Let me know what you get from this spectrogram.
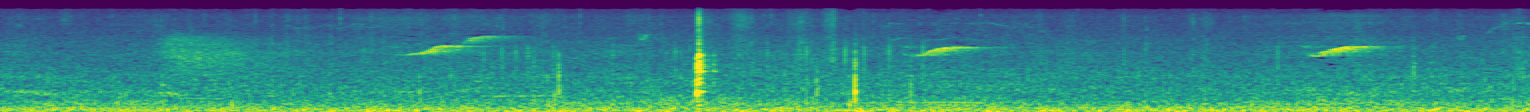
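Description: A bird repeats a short chirp that sweeps upward, three times about two seconds apart, over a steady low background hiss. Two sharp clicks come near the middle, the first the loudest sound.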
